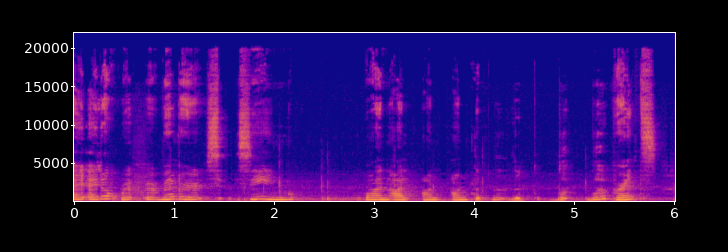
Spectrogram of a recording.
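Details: Stuttering in an adult female voice actress voicing a character who stutters; she reports she truly stutters, worse when extremely stressed, and genuinely struggled on some words here; character calls it a deep-rooted psychological issue not cured by attempts to fix it.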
